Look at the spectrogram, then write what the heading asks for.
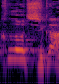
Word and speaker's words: close: 발음은 close가 아니야. close는 동사야. 닫다. close the door. 얘는 close. 나의 가장 친한 친구는 my closest friend가 아니라 my closest friend라고 S 발음이야. 형용사로.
